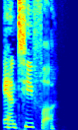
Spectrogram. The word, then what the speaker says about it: Antifa: He said Rand Paul has called to subpoena how do you say it? Do you say Antifa? – Antifa.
